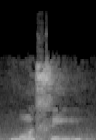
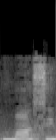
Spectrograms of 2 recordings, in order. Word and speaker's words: मौसी: Mother's sister मौसी, इसको कहीं कहीं मासी भी कहते हैं, यानी माँ सी, मासी, बट सही प्रोनाउंसिएशन है मौसी.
